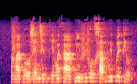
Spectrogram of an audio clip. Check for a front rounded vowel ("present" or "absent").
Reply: present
